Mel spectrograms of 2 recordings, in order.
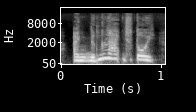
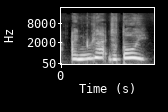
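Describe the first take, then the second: First: Said in the usual way. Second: Shouting after him. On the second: Acted. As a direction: yell after him as he runs. Chasing man with broom. (hét gọi to hơn, lên giọng ở cuối)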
